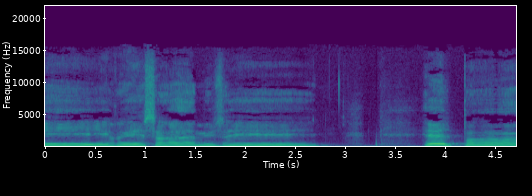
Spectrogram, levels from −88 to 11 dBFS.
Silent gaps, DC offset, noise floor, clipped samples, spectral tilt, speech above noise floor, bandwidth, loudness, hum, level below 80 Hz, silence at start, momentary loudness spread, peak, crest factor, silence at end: none; under 0.1%; -52 dBFS; under 0.1%; -5 dB/octave; 24 dB; 16 kHz; -28 LUFS; none; -58 dBFS; 0 s; 14 LU; -12 dBFS; 16 dB; 0 s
